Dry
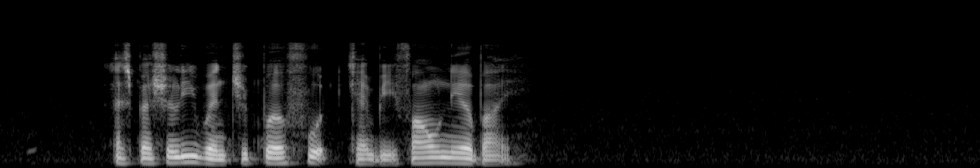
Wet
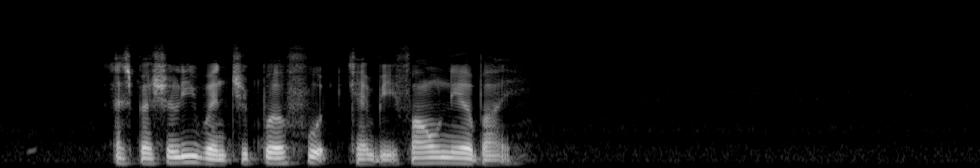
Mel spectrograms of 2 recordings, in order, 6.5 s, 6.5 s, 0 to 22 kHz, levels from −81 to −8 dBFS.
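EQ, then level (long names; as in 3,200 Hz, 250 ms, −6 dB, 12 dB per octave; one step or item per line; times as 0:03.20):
high-frequency loss of the air 150 metres
loudspeaker in its box 150–6,000 Hz, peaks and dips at 230 Hz −3 dB, 700 Hz −7 dB, 1,300 Hz −8 dB
+2.5 dB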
